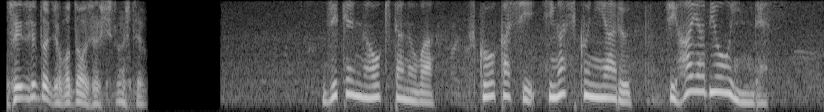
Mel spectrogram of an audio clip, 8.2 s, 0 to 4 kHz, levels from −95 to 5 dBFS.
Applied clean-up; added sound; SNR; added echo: none; none; none; none.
